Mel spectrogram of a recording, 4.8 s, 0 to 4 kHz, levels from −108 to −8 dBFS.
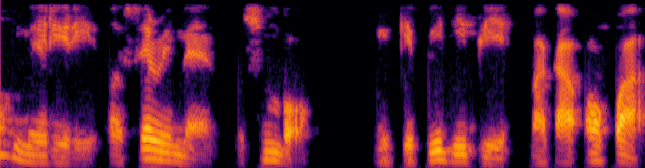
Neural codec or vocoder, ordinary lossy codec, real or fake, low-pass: none; none; real; 3.6 kHz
